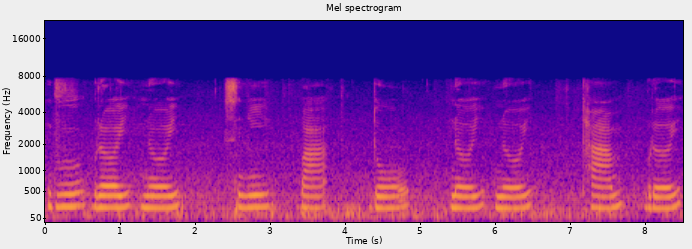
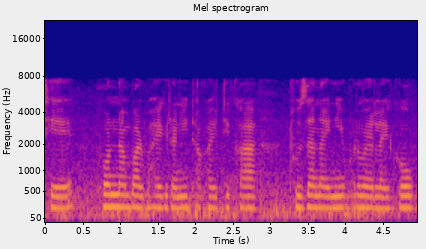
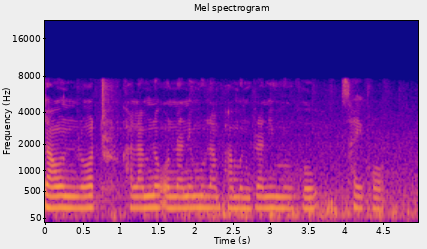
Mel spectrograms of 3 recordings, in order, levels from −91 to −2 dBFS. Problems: none marked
